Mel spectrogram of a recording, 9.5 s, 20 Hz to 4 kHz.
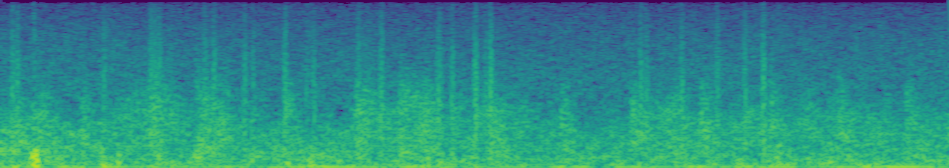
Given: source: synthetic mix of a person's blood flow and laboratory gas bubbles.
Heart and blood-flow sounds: Doppler ultrasound of blood flow; subclavian vein
no bubbles
From the record:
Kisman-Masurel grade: 000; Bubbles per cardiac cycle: 0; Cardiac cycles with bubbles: 0%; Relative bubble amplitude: no bubbles discernible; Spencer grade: 0 (complete lack of bubble signals)

